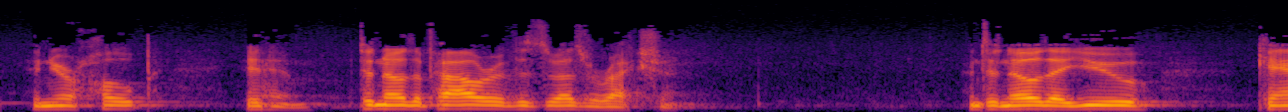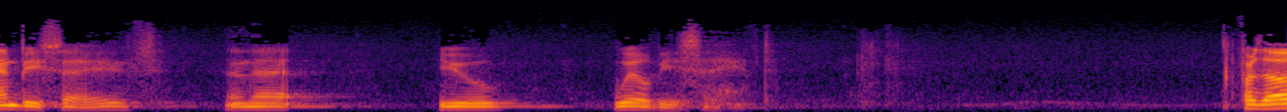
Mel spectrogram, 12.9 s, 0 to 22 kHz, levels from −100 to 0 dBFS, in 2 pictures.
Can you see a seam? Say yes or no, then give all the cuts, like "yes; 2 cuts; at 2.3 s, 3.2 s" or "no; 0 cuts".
yes; 2 cuts; at 1.3 s, 1.8 s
